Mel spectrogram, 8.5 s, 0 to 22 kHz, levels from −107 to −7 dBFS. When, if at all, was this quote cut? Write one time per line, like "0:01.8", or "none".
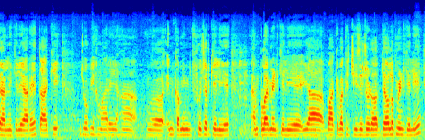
0:01.9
